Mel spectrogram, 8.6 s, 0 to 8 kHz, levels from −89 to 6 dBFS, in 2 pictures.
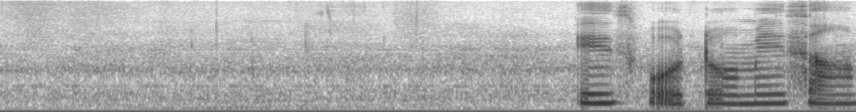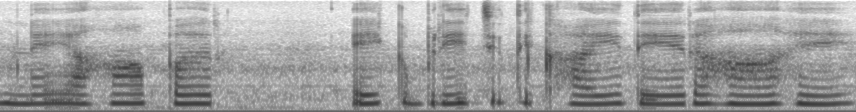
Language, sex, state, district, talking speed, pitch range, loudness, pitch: Hindi, female, Rajasthan, Jaipur, 85 wpm, 235-245 Hz, -20 LUFS, 235 Hz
